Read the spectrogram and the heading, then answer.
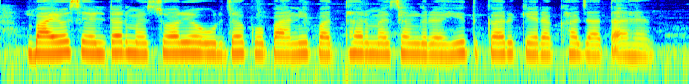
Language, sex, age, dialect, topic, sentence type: Hindi, female, 18-24, Marwari Dhudhari, agriculture, statement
